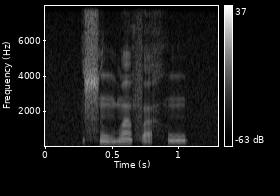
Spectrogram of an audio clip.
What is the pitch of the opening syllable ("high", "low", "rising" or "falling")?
high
